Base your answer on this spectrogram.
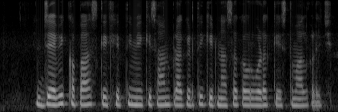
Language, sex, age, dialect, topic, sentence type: Magahi, female, 31-35, Western, agriculture, statement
